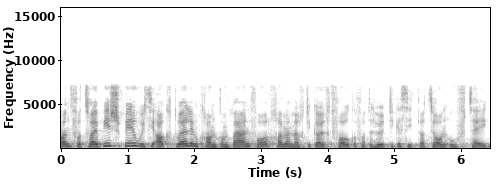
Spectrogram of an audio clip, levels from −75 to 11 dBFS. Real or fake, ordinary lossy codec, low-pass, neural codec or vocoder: fake; none; 7.2 kHz; codec, 16 kHz, 4.8 kbps, FACodec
